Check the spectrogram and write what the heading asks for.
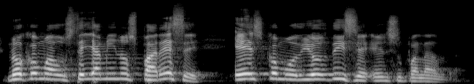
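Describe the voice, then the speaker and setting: A Colombian-accented pastor with a very high, slightly slow voice preaches in a church hall. He is emphatic, leaning on rhetorical questions and repeated phrases.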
